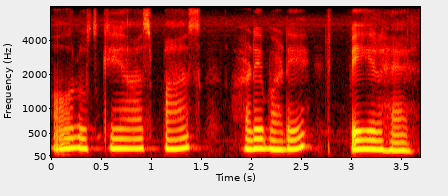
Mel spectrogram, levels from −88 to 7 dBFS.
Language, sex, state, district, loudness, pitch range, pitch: Hindi, female, Uttar Pradesh, Saharanpur, -20 LUFS, 180-200 Hz, 195 Hz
